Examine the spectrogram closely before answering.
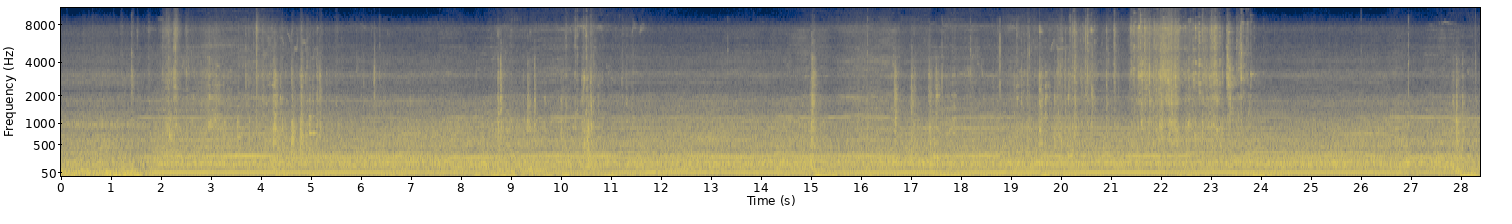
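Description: Excavator engine running steadily under working load, with a hydraulic tone that comes and goes as the grab moves. Over it come scattered cracks, knocks and clatters of timber and stone rubble being broken and shifted, with a dense run of cracking about three-quarters of the way through.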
